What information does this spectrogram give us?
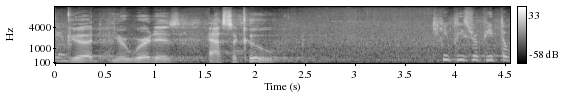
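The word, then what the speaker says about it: assacu: Asaku. Am I pronouncing it close?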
